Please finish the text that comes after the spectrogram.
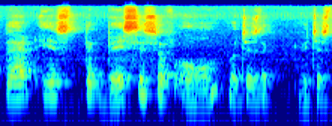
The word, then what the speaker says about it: om: in the pronunciation of om it is not appropriate to pronounce these three segments separately which is done by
